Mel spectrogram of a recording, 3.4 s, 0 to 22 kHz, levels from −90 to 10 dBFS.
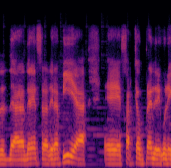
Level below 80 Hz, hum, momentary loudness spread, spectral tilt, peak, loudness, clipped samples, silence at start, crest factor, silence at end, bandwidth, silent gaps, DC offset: -68 dBFS; none; 5 LU; -4.5 dB/octave; -12 dBFS; -24 LUFS; under 0.1%; 0 s; 12 dB; 0 s; 12.5 kHz; none; under 0.1%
